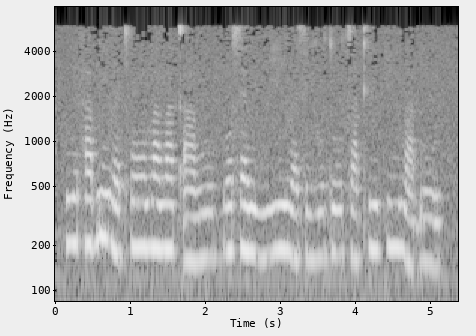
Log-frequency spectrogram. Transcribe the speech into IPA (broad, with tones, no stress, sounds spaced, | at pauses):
β ɪ˦ h a˦ ɓ ĩ˦ v ɛ˨ tʰ oː˦ v a˦ v a˦ kʼ a˨ β uː˨ ɡ͡b o˦ s ɛ˦ v iː˨˦ ɣ i˦ v ɛ˨ s i˨ ɣ u˦ t uː˦ t͡s a˦ kʰ iː˦ k iː˦ β a˨ ɓ uː˨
